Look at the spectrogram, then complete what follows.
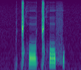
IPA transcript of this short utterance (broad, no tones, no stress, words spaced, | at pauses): ǁʰɔǁʰɔf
